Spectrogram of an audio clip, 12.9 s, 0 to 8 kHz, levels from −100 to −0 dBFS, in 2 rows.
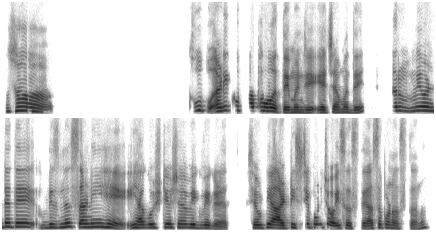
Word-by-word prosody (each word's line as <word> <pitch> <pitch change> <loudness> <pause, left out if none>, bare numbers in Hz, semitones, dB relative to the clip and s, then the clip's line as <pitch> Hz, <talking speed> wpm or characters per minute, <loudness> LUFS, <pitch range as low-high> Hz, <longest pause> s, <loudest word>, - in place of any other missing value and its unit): हां. 245 -8 +2 2.1
खूप 285 0 -5
आणि 255 +4 +4
खूप 305 -1 -7
तफावत 260 -7 +4
आहे 170 - +5
म्हणजे 170 -1 -1
याच्यामध्ये. 175 0 -1 0.5
तर 275 0 +1
मी 255 +3 -3
म्हणते 275 -1 +3
ते 270 0 +4 0.4
बिझनेस 240 +4 -1
आणि 245 +2 +2
हे 235 -5 +3 0.3
ह्या 210 -1 +3
गोष्टी 225 +2 -2
अशा 230 0 -1
वेगवेगळ्या 190 -8 -1
आहेत. 130 -2 -8 0.4
शेवटी 195 +3 +1
आर्टिस्टची 205 +3 +3
पण 225 0 -3
चॉईस 180 -1 +1
असते 175 -1 -4
असं 180 +6 -1
पण 205 -2 -4
असतं 160 -3 -8
ना. 190 - -9
220 Hz, 135 wpm, -21 LUFS, 180-250 Hz, 2.1 s, आहे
